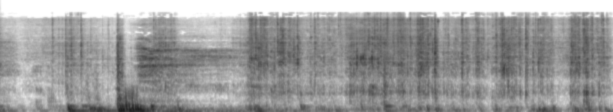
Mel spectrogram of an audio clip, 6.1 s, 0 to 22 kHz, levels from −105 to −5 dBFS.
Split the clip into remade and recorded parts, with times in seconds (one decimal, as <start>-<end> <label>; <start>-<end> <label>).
0.0-3.4 recorded; 3.4-4.2 remade; 4.2-6.1 recorded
